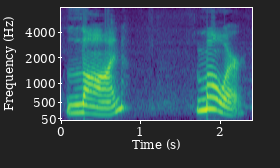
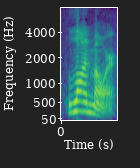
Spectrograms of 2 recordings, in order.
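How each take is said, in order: First: The word is said slowly, in parts. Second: The word is said quickly, as one.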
